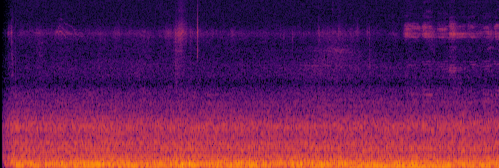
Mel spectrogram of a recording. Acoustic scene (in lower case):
car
